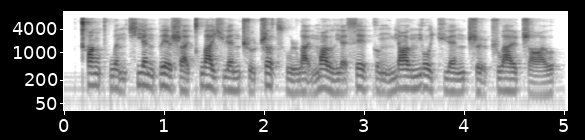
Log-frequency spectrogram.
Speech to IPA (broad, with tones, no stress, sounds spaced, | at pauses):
kʰ ɑ˦ ŋ pʰ w ə̰˨˩ n t͡ɕʰ j ɛ˥˨ n p e˥˨ ɪ̯ ʂ a̰˨˩ ɪ̯ kʰ w a˥˨ ɪ̯ ɕ ɥ ɛ˨˦ n ʈ͡ʂ ṵ˨˩ ʈ͡ʂ ɤ˥˨ t͡sʰ u˩ ɻ w a̰˨˩ ɪ̯ m ɑ˥˨ ʊ̯ l j ɛ̰˨˩ s e˥˨ ɪ̯ k ɤ̰˨˩ ŋ m j ɑ˦ ʊ̯ n̪ j o˥˨ ʊ̯ t͡ɕ ɥ ɛ˨˦ n ʈ͡ʂ ɻ̩˨˩ ʈ͡ʂ w a˦ ɪ̯ ʈ͡ʂ ɑ˨˦ ʊ̯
